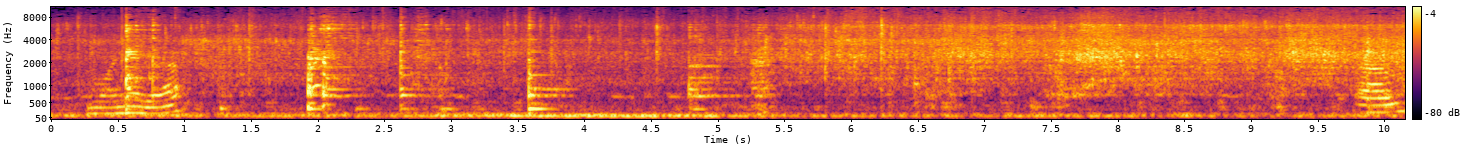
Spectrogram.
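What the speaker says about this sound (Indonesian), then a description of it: "Lalu diaduk-aduk ya." Spicy ground chili sambal with petai beans fried in a pan and stirred, giving a continuous close sizzle with sharp scraping strokes from the utensil, growing steadier toward the end.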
